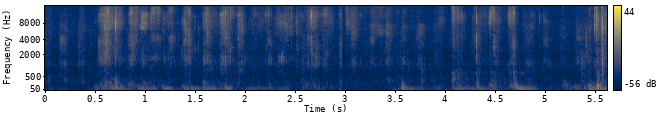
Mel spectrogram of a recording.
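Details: Pet guinea pigs, three of them, munch on veggies indoors; deep, thumping chews mix with sharp crisp crunches that come in clusters, loudest toward the end, and no voices or music are heard.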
